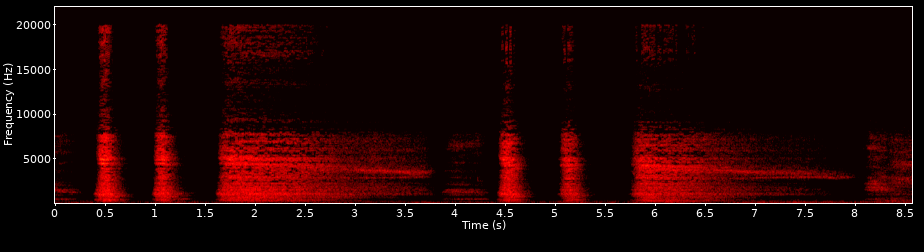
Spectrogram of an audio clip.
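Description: A voice imitates a steam locomotive with breath alone: short sharp puffs in pairs, each followed by a long drawn-out hissing exhale, repeated in a chugging rhythm, close and quiet.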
